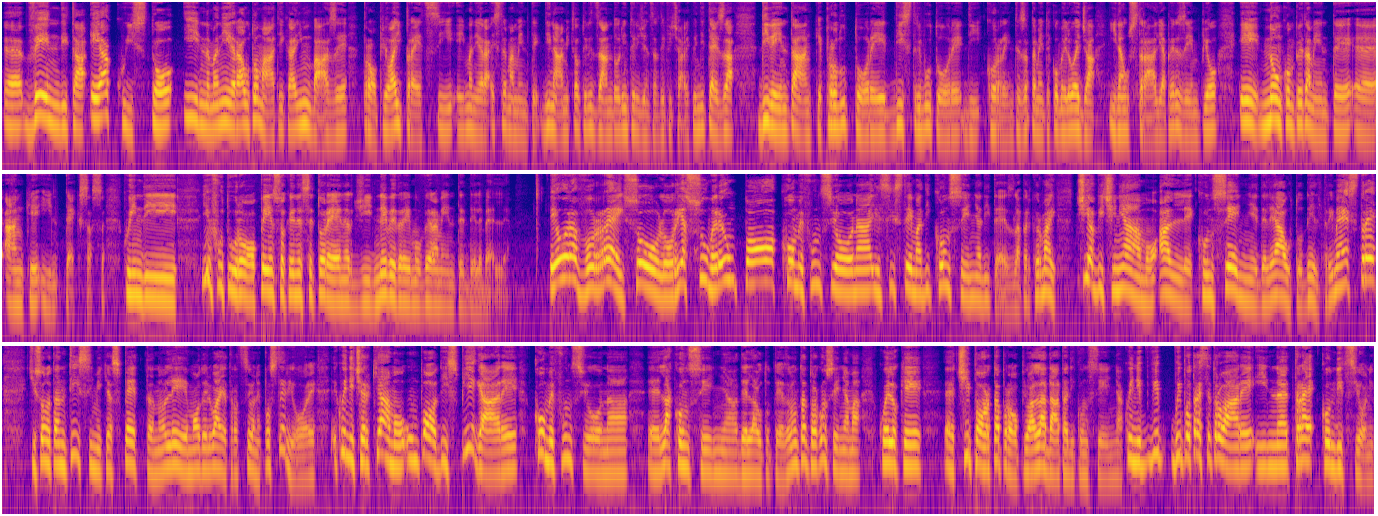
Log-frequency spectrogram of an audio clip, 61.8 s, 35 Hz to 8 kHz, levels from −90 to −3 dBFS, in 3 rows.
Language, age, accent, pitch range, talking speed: Italian, 30-49, native, 130-180 Hz, 120 wpm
